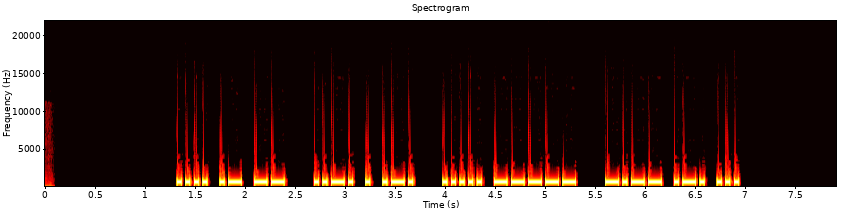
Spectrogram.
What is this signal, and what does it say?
Morse code, heard as a keyed tone, about 28 wpm, 700 Hz. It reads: HAM FER 50 YRS
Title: Practice QSO - Exchange 3 - More Info - 28wpm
